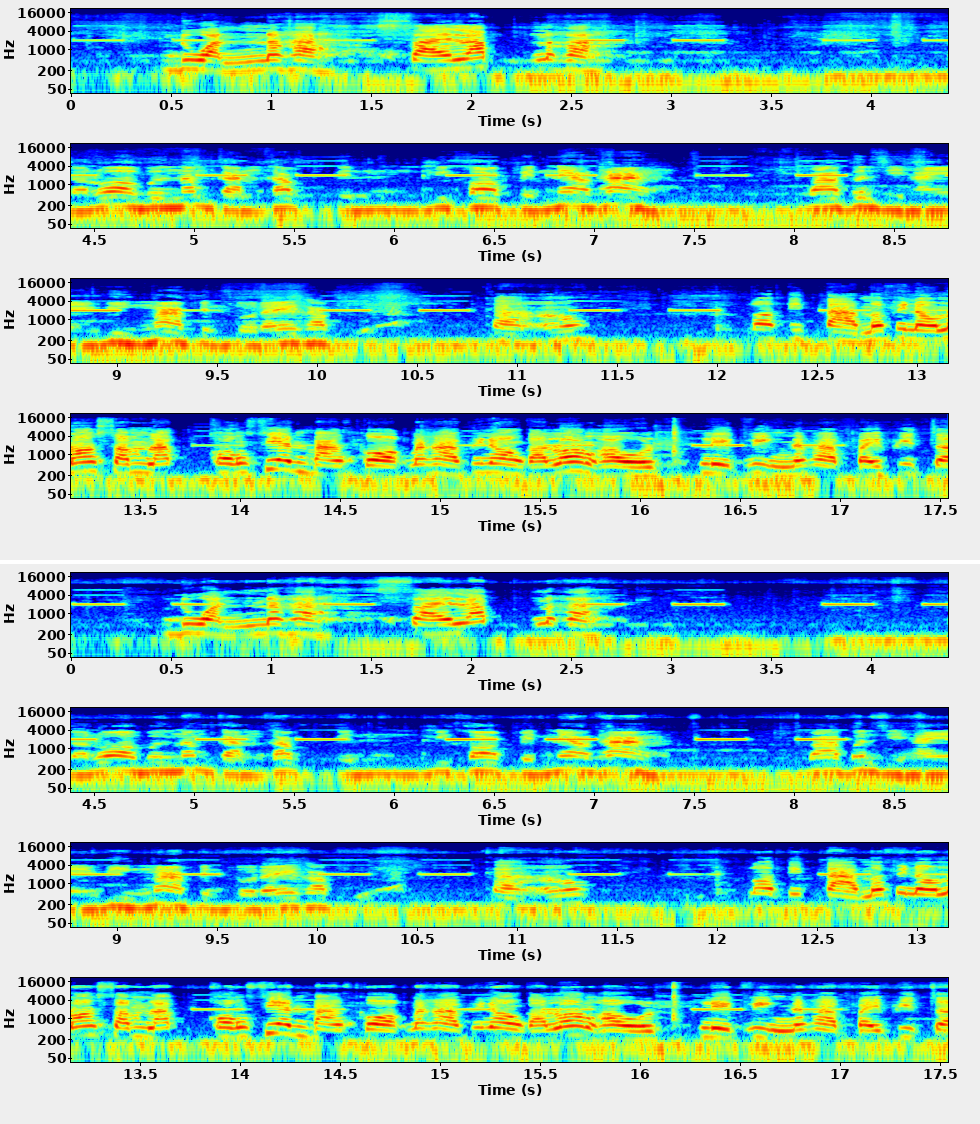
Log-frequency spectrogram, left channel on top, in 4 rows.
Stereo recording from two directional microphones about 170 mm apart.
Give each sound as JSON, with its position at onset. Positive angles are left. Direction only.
{"t": 0.5, "sound": "a woman's voice", "side_deg": 25}
{"t": 4.4, "sound": "speech", "side_deg": -20}
{"t": 6.3, "sound": "speech", "side_deg": -30}
{"t": 10.8, "sound": "speech", "side_deg": 0}
{"t": 13.0, "sound": "speech", "side_deg": 15}
{"t": 16.3, "sound": "speech", "side_deg": -5}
